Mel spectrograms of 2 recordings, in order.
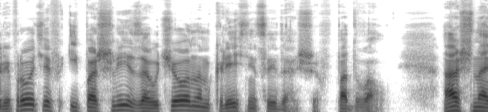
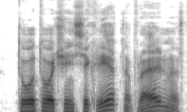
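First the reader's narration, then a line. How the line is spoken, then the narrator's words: Plain question. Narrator (Russian): спросил я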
